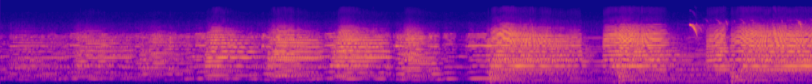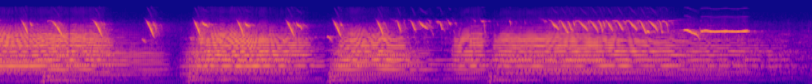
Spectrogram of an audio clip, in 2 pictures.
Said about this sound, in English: You know something? I hear birds singing. Well, sure. It's morning, pal.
